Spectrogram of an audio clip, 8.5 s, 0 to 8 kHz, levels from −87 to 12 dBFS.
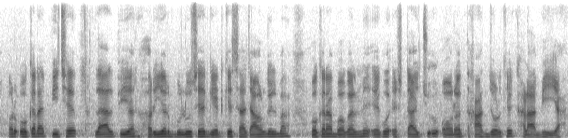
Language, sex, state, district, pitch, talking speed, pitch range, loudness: Maithili, male, Bihar, Samastipur, 125 Hz, 160 wpm, 120-135 Hz, -17 LUFS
